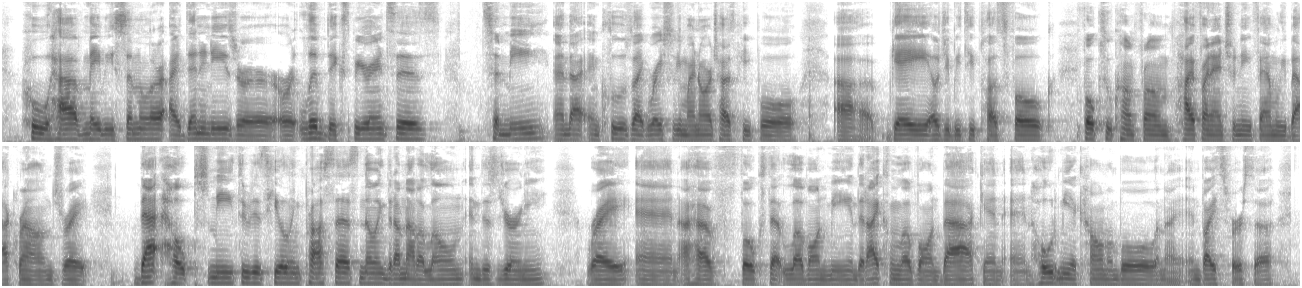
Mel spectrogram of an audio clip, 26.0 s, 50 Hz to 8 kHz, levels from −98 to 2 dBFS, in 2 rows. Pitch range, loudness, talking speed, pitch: 95-110 Hz, -31 LUFS, 170 wpm, 100 Hz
